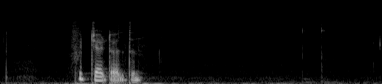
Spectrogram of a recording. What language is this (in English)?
Faroese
